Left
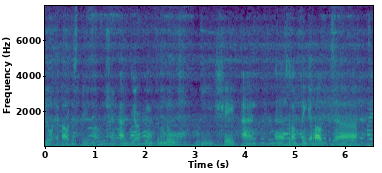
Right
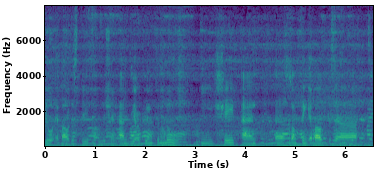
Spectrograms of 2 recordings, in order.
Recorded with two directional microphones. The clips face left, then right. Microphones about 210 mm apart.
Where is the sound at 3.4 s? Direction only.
5° right (ahead or behind).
